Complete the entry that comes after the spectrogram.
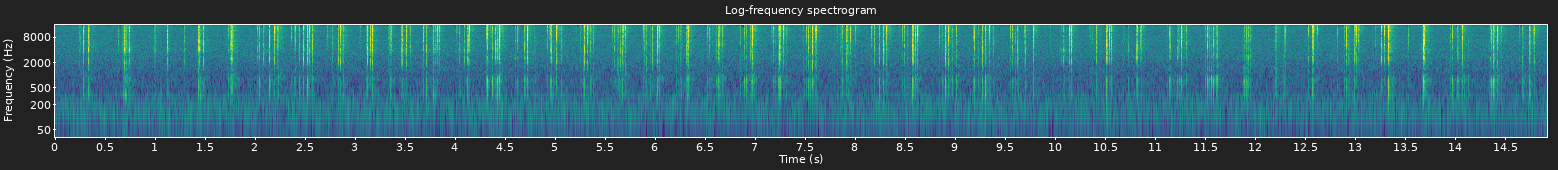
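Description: Fingernails tap and scratch the polished stainless steel side frame of an iPhone X held horizontally in both hands. About sixty quick, bright clicks follow one another in steady runs, each dying away almost at once, over a faint steady hum near 200 Hz.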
